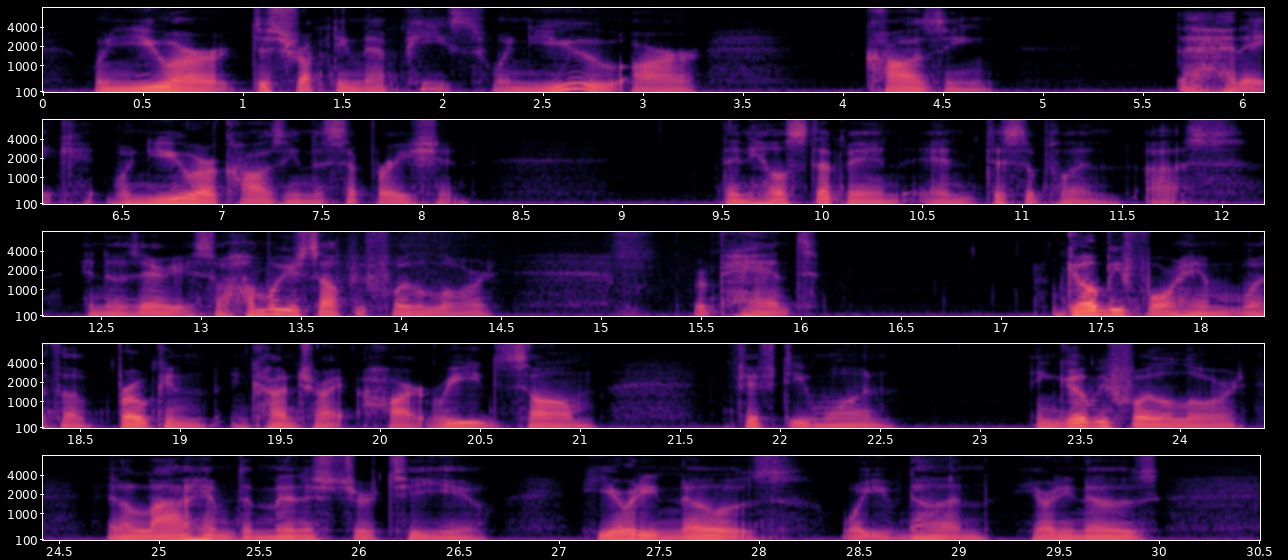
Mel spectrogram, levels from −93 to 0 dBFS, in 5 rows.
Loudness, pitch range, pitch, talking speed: -34 LUFS, 100-120 Hz, 115 Hz, 135 wpm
